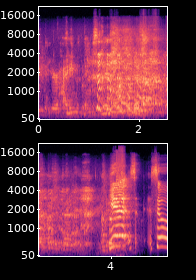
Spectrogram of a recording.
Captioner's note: laugh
